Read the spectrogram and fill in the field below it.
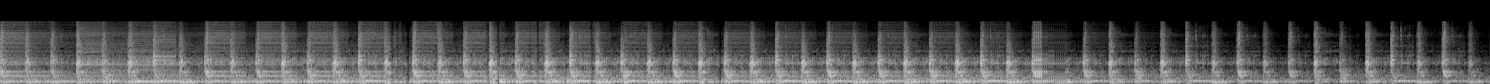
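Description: From 3.90 to 4.38 s and again from 4.86 to 6.25 s the sound turns choppy, with small pieces missing. This is repeated packet loss (robotic sound): four gaps, then seven, none longer than about 27 ms, each patched by extending the preceding audio before the next hole arrives.

Three quick smears or wobbles follow, at 6.70 to 6.75 s, 7.05 to 7.08 s and 7.18 to 7.23 s. Each is short concealed packet loss: about 20 ms of audio failed to arrive, and the receiver continued the previous sound to cover the hole before blending back into the real signal.

Between 10.28 and 10.66 s the audio becomes a rigid, buzzy drone at 50 Hz that covers most of that stretch. This is robotic sound from repeated short buffers, likely caused by the same 20 ms chunk being replayed while fresh audio was skipped. That period sets the fixed buzz pitch.

The call path itself carries nothing above 8 kHz, which fits G.722.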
